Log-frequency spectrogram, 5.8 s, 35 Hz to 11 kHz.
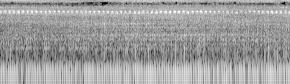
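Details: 2009 BMW F800GS at idle: uneven, stumbling idle with irregular beats and dips, also cutting out in traffic; vacuum leak from one torn idle speed actuator hose and one broken off the air box spigot; fixed with new hoses.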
